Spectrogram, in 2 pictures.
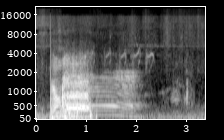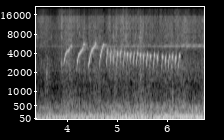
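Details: Cow lowing to call a companion grazing grass in the field: a strong, drawn-out moo falling away into a trailing tail, followed by bright bird chirps and a rapid bird trill.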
